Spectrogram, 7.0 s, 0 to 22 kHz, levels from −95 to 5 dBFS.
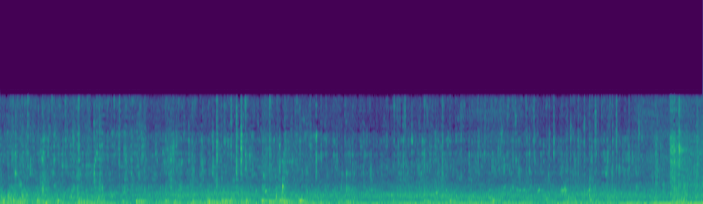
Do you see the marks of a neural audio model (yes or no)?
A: yes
